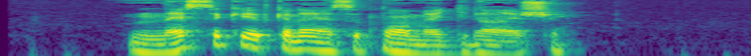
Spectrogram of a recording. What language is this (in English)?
Latvian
